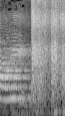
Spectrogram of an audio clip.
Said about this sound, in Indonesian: tepuk dua kali.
